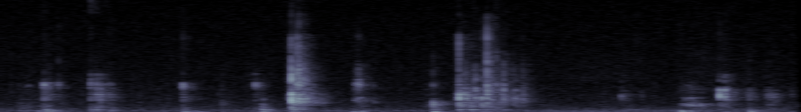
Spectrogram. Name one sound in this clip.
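Small plastic figures clack on a wooden table.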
